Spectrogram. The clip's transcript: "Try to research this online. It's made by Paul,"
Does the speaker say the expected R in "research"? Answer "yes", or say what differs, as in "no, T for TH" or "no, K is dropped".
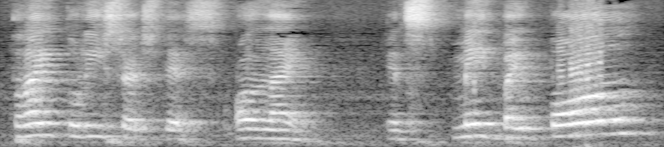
yes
